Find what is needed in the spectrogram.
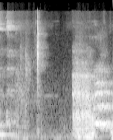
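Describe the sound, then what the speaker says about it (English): Daisy the dog barks in the background, short and muffled at a distance, with brief voiced bursts that could also be people talking. "she's barking away in the background"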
